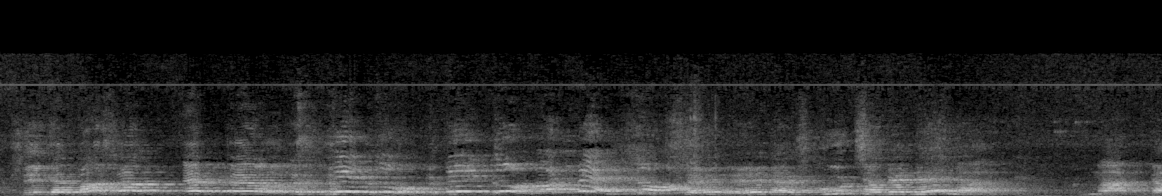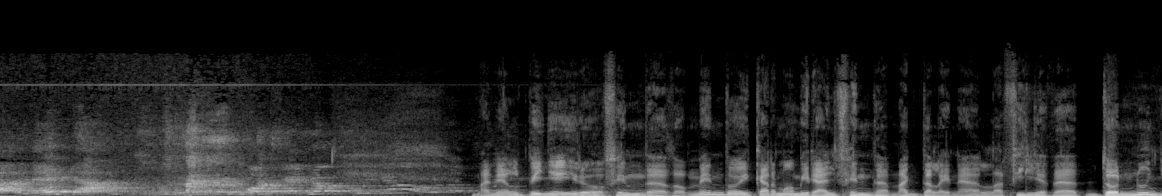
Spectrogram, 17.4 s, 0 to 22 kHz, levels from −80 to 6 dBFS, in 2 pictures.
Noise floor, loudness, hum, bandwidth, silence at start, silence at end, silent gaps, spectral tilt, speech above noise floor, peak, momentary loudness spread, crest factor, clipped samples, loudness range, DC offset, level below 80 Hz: -40 dBFS; -20 LUFS; none; 16.5 kHz; 0 s; 0 s; none; -5 dB/octave; 20 dB; -4 dBFS; 10 LU; 16 dB; under 0.1%; 4 LU; under 0.1%; -48 dBFS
